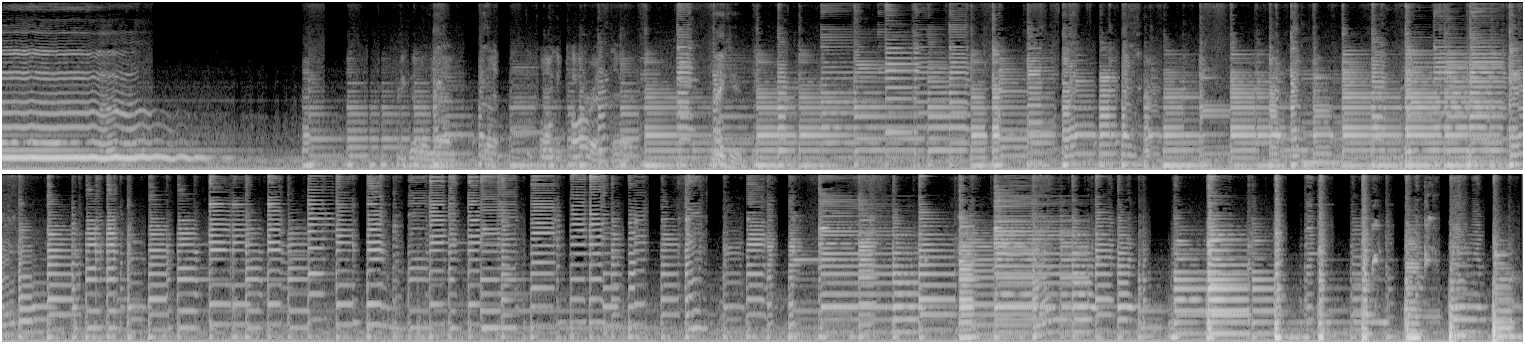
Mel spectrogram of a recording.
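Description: Acoustic guitar playing an instrumental break between verses of a folk song, with picked notes over chords. A held sung note with vibrato fades out at the start, and a steady low hum runs underneath.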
